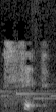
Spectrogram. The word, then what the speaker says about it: sit: Sit 是一个动词，坐下来，S I T sit。那我们常常这个发音如果不够准确的话，Sit down please，哎，这也是不好的发音哈。 Sit down please，sit，它是一个短母音的。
